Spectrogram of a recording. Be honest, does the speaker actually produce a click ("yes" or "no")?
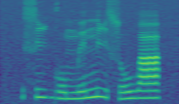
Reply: no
